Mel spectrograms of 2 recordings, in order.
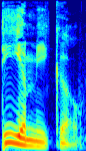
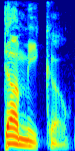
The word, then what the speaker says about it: D'Amico: D apostrophe Amico, pronounced D'Amico. You can tell somebody doesn't know what they're talking about because they pronounce it D'Amico. It's D'Amico, which is a weird name too because that means of friend, which is almost like a weird way of calling someone an acquaintance.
